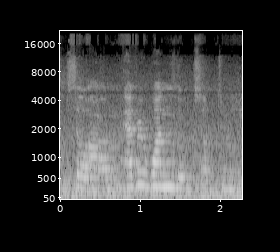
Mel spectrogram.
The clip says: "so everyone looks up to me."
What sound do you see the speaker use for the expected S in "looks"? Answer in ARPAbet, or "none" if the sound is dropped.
S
